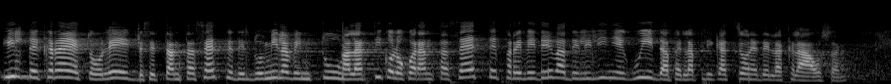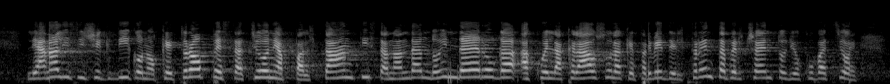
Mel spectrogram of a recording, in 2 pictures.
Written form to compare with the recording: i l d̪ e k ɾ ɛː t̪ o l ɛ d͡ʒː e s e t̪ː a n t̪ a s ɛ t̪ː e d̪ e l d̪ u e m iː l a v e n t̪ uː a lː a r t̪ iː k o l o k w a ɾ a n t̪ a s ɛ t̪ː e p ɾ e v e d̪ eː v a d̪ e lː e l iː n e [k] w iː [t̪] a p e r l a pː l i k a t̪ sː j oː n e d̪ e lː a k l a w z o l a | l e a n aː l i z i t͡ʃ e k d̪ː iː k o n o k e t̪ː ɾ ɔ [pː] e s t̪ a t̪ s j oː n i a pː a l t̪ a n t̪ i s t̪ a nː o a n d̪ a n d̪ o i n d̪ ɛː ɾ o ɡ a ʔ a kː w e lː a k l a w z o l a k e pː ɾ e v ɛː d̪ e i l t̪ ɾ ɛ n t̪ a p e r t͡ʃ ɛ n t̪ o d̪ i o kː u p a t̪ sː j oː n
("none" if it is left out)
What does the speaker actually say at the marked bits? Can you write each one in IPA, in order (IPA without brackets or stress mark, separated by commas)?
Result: ɡ, d̪, pː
